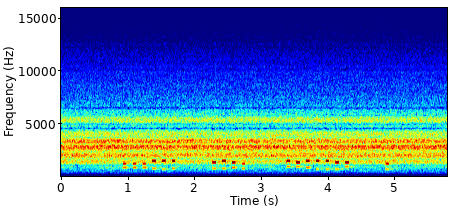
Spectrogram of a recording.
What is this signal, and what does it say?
DTMF, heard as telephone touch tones, dialled by machine, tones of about 50 ms, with radio hiss and a squelch burst at the end. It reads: 777636 5684 #093320 1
